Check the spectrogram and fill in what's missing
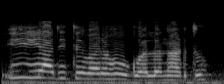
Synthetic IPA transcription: iːad̪it̪eʋɐɾɐɦoːɡuɐlːɐnaɽd̪u

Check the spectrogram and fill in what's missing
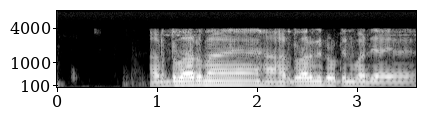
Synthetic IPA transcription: ɦəɾd̪ʋaːɾmɛ̃ːɦãːɦəɾd̪ʋaːɾʋiːd̪oːt̪ɪnbəɾd͡ʒaːjaːaː

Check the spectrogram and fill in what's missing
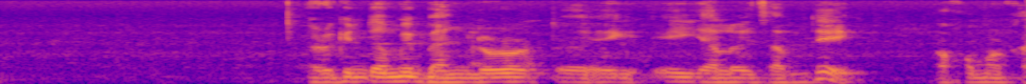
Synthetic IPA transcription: aɹuk̬intuamibɛŋɡlɔɹɔtejːalojzamdej | ɔxɔmɔɹkʰa

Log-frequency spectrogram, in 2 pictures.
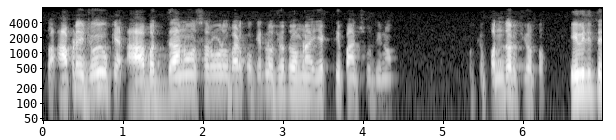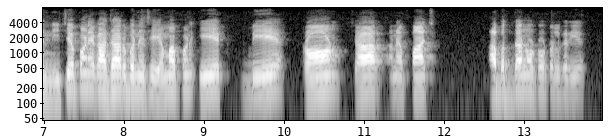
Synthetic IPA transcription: t̪oʔapəɽ̃ed͡ʒojũkeʔabəd̪ʱːanosəɾʋaɭobaɭkokeʈlot̪ʰəjot̪̬oɦəmɳãek̚t̪ʰipãt͡ʃsud̪ʱino | okepənd̪əɾt̪ʰijot̪o | eʋiɾit̪enit͡ʃepəɳekad̪ʱaɾbənet͡ʃʰeːmãpəɳek | be | t̪ɾəɳt͡ʃaɾənepãt͡ʃ | abəd̪ʱːanoʈoʈəlkəɾie

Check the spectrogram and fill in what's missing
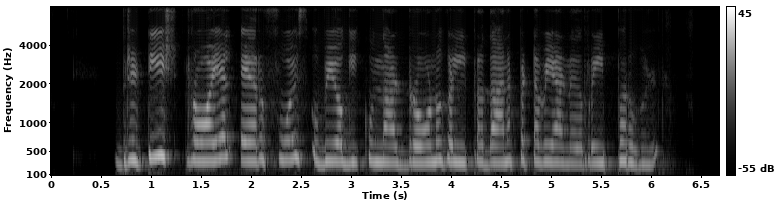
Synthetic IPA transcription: bɾiʈːiːʂro̞ːjɐleːɐrfoːrsubɐjo̞ːɡikʲːunːɐɖro̞ːɳuɣɐɭilprɐd̪ʱaːnɐpːe̞ʈːɐʋɐjaːɳɨriːpːɐruɣɐɭ

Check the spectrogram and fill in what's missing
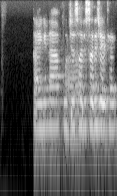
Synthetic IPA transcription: kãj̃ɡinapud͡zasʌɾisʌɾid͡zʌjt̪ʰʌ

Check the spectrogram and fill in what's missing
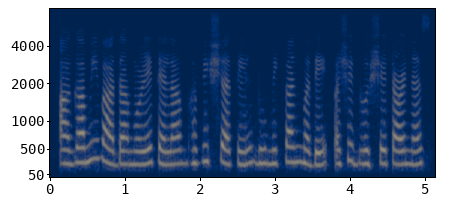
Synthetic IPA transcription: aɡamiːʋad̪amuɭet̪jalabʱəʋiɕjat̪iːlbʱumikamːəd̪ʱːjeəɕiːd̪ʋuʂet̪aɭnəs

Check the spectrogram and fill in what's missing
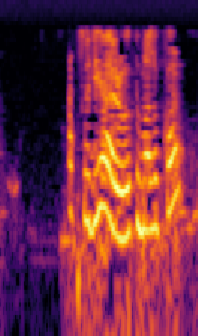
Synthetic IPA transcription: asudiaːɹutʊmalʊkːɔɹ

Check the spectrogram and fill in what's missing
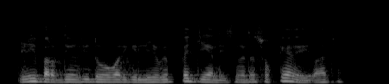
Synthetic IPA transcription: d͡ʒeːɽiːbəɾd̪iːʊ̃nsiːd̪oːbaːɾiːɡɪlːiːɦoːɡeːped͡ʒiːãːnd̪iːsiːmət̪əsokːãːnd̪eːd̪iːbãːt͡ʃaː

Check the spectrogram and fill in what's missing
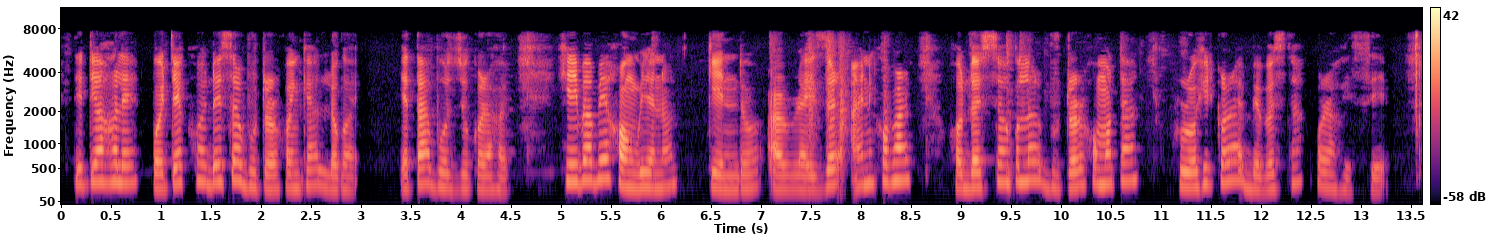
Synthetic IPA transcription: tetijaɦolɛpɔjtekxɔdɔsɔɹbʱutɔɹxɔŋkʰjalɔɡɔt | ɛtabʱozukɔɹaɦɔj | xejbabɛxɔŋbidʱanɔt̚ | kɛndɔa̰ɹuɹajzɔɹa̰jnxɔbʱaɹ | xɔdɔsjɔxɔkɔlɔɹbʱutɔɹxɔmɔta | xuɹoxit̚kɔɹabɔbɔstʰakɔɹaɦojsɛ

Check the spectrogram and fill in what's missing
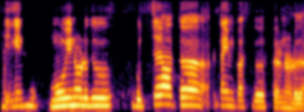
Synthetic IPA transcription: ɦiːɡenumuːʋinoːɽud̪u | ɦut͡ʃːakːɐʈɐjmpaːsɡoːskɐɾnoːɽud̪a

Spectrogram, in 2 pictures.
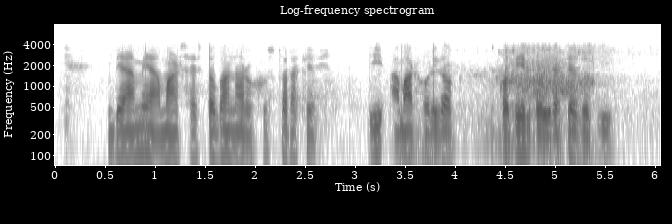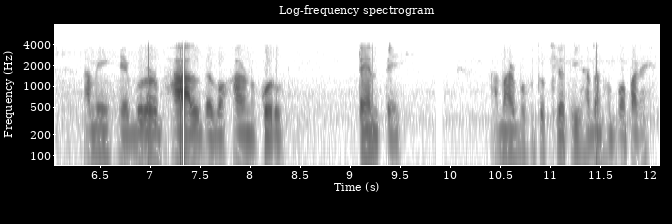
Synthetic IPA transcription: bɛamɛamaɹsajstɔbanaɹuxustɔɹakʰɛ | iamaɹxoɹiɹɔk | kotiɹkoɹiɹakʰɛzodi | amihebuɹɔɹbʱalbɛbɔxaɹnɔkoɹũ | tɛntɛ | amaɹboɦutukʰiotixadɔnɦobɔpaɹɛ

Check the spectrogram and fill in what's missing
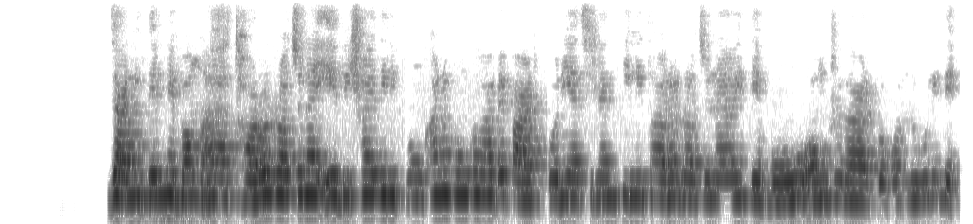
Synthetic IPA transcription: d͡ʑanit̪eneboŋt̪ʰɔɾoɾːɔt͡ɕonaeʔebiʃɔet̪inipuŋkʰanokuŋkʰobʱabepaʈkoɾijat͡ɕʰilent̪init̪ʰɔɾoɾːɔt͡ɕonait̪eboɦuɔŋʃod̪aɾpɾobond̪ʱoɡulit̪e

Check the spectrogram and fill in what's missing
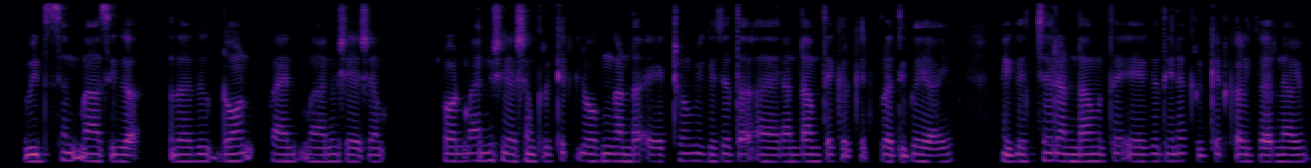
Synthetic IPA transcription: ʋiɖsɐnmaːsiɣɐ | ɐðaːjɐðɨɖo̞ːnbraːnɖmaːnuɕeːʂɐm | ɖo̞ːɳmaːnuɕe̞ːʂɐmkrikʲːɐʈːɨlo̞ːɡɐŋɡɐɳɖɐʔe̞ːtːɐʋumːiɣɐt͡ɕːɐt̪ɾeɳɖaːmɐt̪ːe̞krikʲːɐʈːprɐðibʱɐjaːjumːiɣɐt͡ɕːɐɾeɳɖaːmɐt̪ːe̞ʔeːɣɐd̪inɐkrikʲːɐʈːɨ̥kɐɭikʲːaːɾinaːjum

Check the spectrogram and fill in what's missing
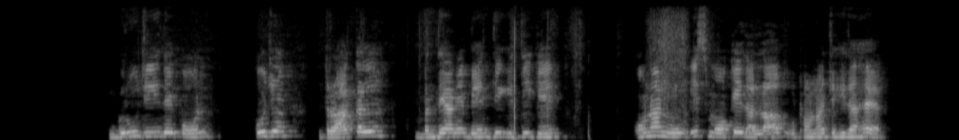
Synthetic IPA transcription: ɡʊɾuːd͡ʒiːd̪eːkoːl | kʊd͡ʒ | ɖɾaːkəl | bənd̪ejãːneːbeːnt̪iːkiːt̪iːkeː | ʊnãːnũːɪsmɔːkeːd̪aːlaːbʊʈʰaːʊɳ̃aːt͡ʃaːɦiːd̪aːɦɛː

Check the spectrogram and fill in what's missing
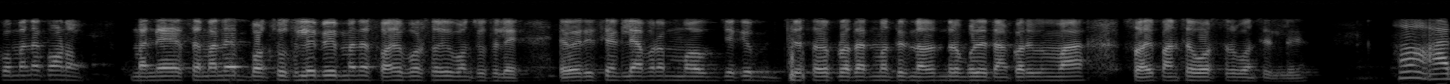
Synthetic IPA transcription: komanekɔɽ̃ɔ | manesemanebɔ̃nt͡ʃut̪ʰilebʱimanesɔɦibɔɾsɔbʱibɔnt͡ʃut̪ʰileebeɾiseɳʈliamɾɔd͡ʒekid͡ʒesɔbpɾɔd̪ʱanmɔnt̪ɾinʌɾend̪ɾɔmod̪it̪ãkɔɾibʱimãsɔɦipãnsɔbɔɾsɔbibɔnt͡ʃit̪ʰile | hɔ̃a

